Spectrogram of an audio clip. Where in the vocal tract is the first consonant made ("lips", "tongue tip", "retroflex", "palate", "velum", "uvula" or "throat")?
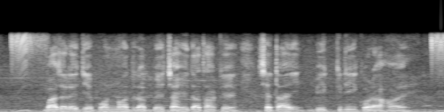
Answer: lips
